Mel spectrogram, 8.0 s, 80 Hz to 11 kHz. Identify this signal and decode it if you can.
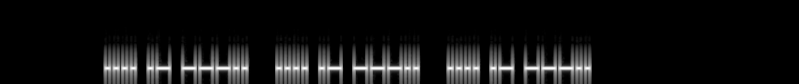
Morse code, heard as a keyed tone, about 28 wpm, 700 Hz. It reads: HA8 HA8 HA8
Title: Callsign Prefixes for Top 25 DXCC - Repeated 3x - 28wpm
